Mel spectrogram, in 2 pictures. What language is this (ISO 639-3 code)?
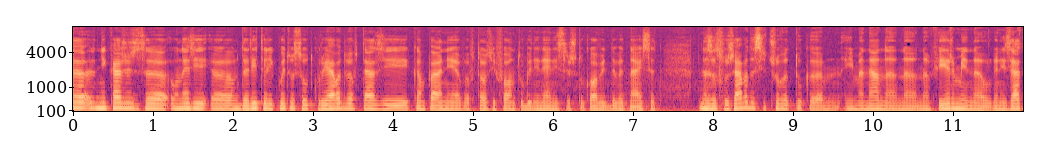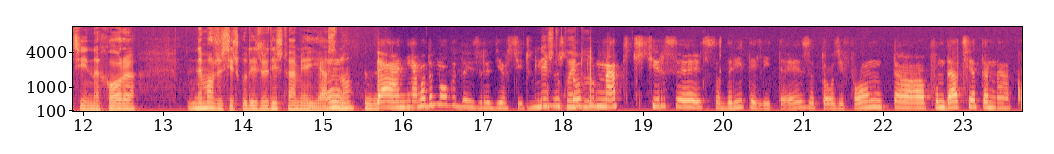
bul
